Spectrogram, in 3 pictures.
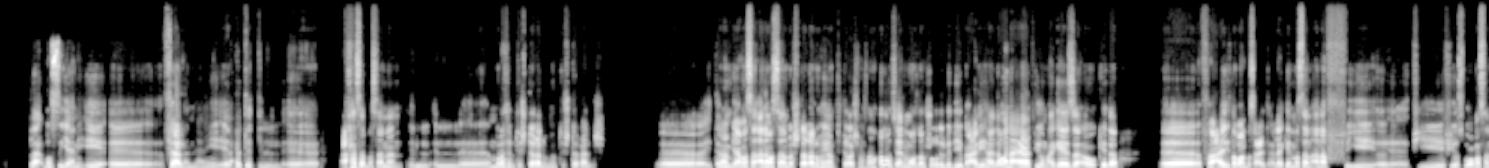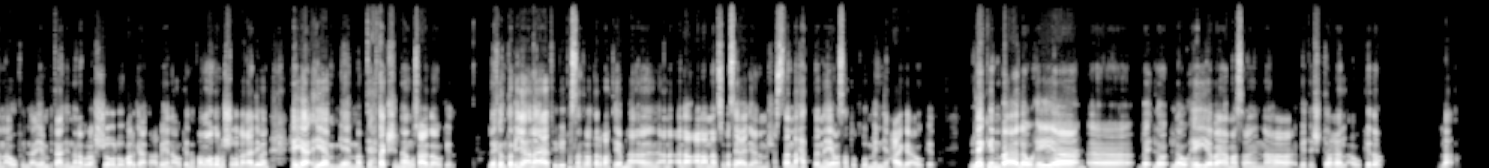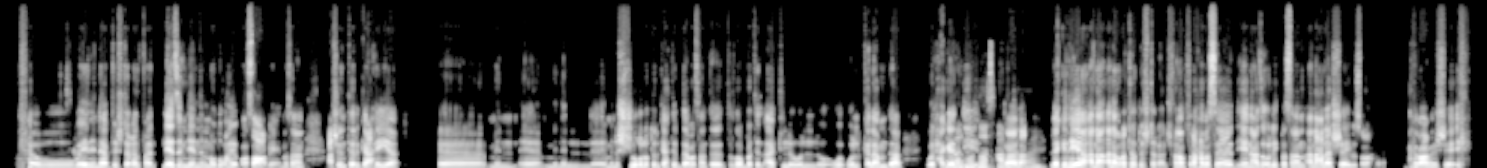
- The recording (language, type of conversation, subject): Arabic, podcast, إزاي حياتك اتغيّرت بعد الجواز؟
- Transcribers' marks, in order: other background noise; unintelligible speech; laughing while speaking: "فو"; tapping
